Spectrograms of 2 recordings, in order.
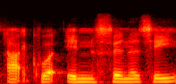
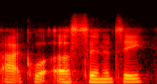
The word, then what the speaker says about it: Aqua Affinity: a silly name that most people pronounce as aqua infinity instead of aqua affinity which i find really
